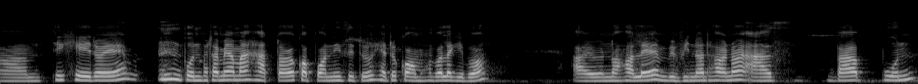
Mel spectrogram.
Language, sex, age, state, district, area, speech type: Assamese, male, 18-30, Assam, Jorhat, urban, spontaneous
